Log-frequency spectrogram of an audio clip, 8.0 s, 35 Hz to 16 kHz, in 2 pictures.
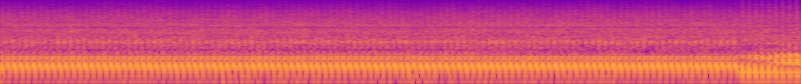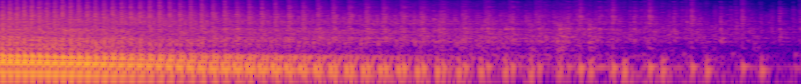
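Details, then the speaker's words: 6,000 watt Troy-Bilt generator after AVR adjustment: steady, even drone, then a smooth rundown to a stop; normal running. "The voltage, it came up to 118 volts. This time, the engine didn't make any strange sounds, and I don't smell anything unusual."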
